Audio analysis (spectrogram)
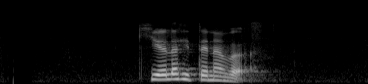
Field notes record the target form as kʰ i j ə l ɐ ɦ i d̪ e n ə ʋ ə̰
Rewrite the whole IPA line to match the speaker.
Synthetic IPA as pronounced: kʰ i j ə l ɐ ɦ i t̪ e n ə ʋ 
